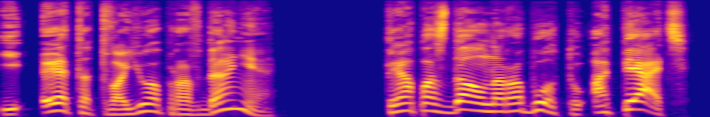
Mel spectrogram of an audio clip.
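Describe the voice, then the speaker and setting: A man's voice: fairly high pitch, sing-song, moderate pace, dry recording, clean studio sound, pitched above the performer's own voice. A man voicing a weary middle-aged male foreman who scolds curtly. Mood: scolding. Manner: curt, clipped and scolding.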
